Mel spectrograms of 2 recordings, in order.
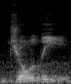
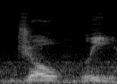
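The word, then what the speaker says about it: Yoli: Y-O-L-I, but pronounced Jolie, as I said a moment ago.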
